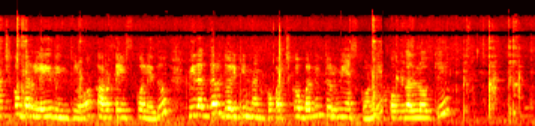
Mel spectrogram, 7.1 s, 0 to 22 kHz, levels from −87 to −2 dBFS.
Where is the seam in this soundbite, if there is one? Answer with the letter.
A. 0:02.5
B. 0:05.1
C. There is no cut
C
